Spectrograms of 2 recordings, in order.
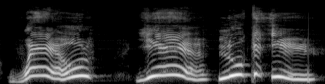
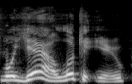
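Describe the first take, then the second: First: It is said in a put-on Monty Python accent. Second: It is said in the speaker's own accent.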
